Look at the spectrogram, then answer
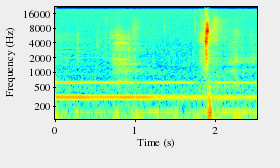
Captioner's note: regretful sigh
